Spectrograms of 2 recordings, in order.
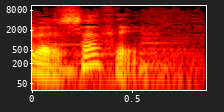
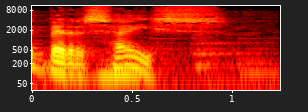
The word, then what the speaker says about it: Versace: Me dice, no se dice Versace. Cuando dije yo, se dice Versailles. – Claro. – Y le digo, ¿no será Versace? No, Versailles.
